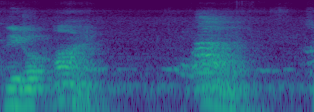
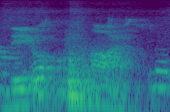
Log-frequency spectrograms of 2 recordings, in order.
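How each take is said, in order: First: Slow, soft I, mouth barely open; relaxed I. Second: Slow I, mouth barely open; relaxed I. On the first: Teacher showing a relaxed I, not like apple. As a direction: let the I come out loose and easy. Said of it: "Sino digo más relajado". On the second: Teacher contrasting I with the open apple sound. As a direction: say I with a relaxed jaw. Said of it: "acá no abro tanto la boca". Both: Shown as a demonstration.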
